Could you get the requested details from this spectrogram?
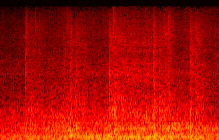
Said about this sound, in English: As the train makes its way, green fields flash by the window.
